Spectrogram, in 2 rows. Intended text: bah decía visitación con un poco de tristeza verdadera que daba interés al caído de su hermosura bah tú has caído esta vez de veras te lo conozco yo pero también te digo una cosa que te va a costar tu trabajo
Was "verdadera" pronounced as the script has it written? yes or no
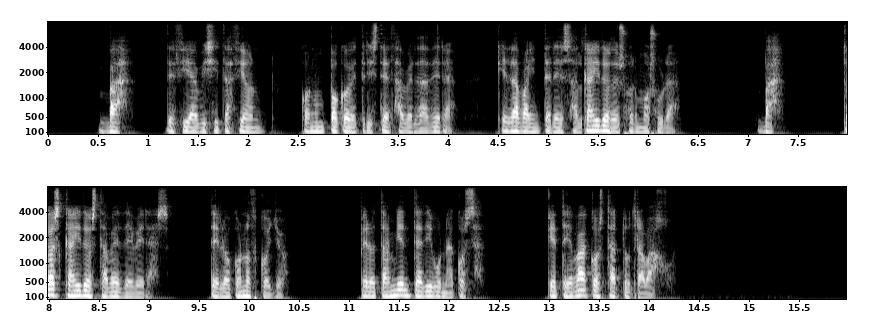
yes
